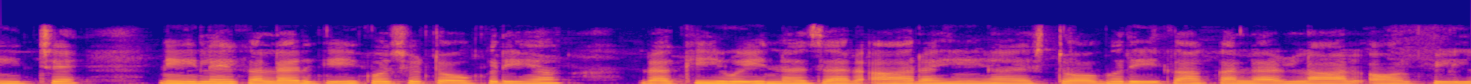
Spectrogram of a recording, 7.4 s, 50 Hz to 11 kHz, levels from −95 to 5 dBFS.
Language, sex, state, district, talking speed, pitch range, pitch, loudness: Hindi, female, Uttar Pradesh, Deoria, 155 wpm, 195-210 Hz, 200 Hz, -21 LUFS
